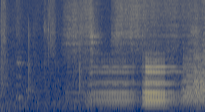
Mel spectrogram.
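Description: A steady, buzzing brass-like drone standing in for a didgeridoo being played. It begins a little over a second in and swells to a loud peak about three seconds in.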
